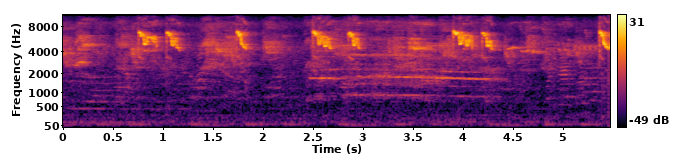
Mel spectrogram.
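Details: Female white-eye of the buxtoni form calling, used to prompt lazy males to sing and answer: sharp, high, downward-slurred chirps, often in quick pairs, scattered irregularly over a low background hum.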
